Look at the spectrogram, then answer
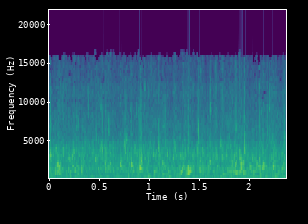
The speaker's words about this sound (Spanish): Cuando el río suena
